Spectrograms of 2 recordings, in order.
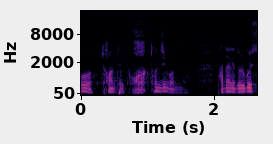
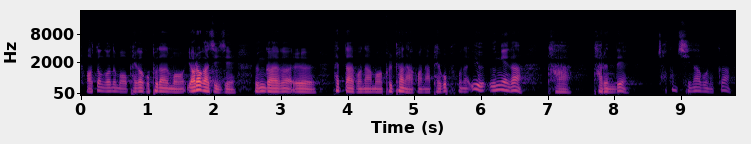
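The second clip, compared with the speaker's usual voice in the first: normal talking voice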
